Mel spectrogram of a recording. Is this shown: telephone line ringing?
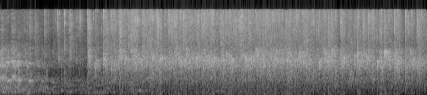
no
